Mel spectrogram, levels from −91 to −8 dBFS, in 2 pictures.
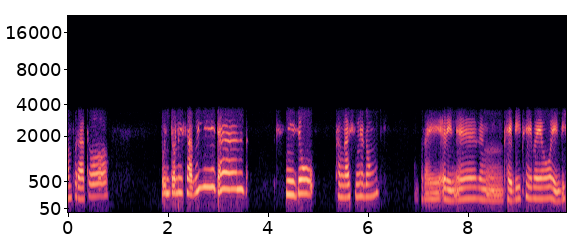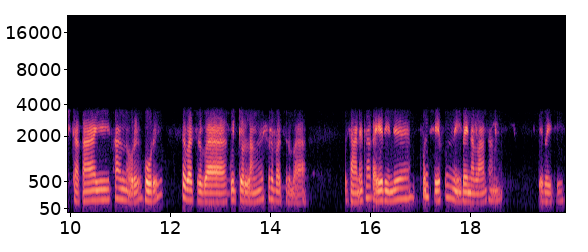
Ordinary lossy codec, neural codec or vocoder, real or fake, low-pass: Opus, 32 kbps; none; real; 3.6 kHz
